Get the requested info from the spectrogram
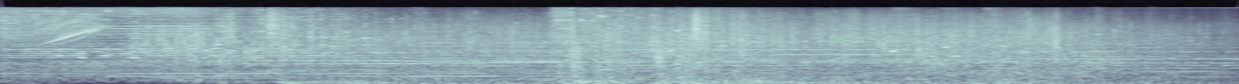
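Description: Cartoon sound effects of a magic spell going wrong: a rumbling crash with sharp hits, loudest about three seconds in, then dying away, over music.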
